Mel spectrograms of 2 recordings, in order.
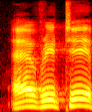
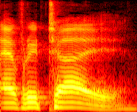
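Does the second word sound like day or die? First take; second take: day; die. First: The second word sounds like day. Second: The second word sounds like die. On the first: It means each day. The speaker calls it right. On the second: It sounds like a word about dying. The speaker calls it wrong.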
